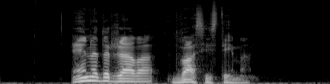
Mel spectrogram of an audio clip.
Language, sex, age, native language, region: Slovenian, male, 50-59, Slovenian, Gorenjska region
